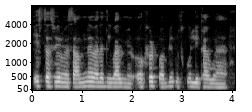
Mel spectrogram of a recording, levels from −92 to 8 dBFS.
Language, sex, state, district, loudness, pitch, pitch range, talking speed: Hindi, male, Jharkhand, Palamu, -18 LUFS, 145 Hz, 140-155 Hz, 190 wpm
